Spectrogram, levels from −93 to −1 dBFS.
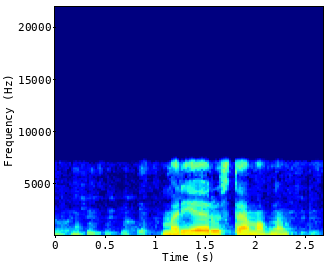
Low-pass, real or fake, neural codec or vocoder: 7.2 kHz; real; none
